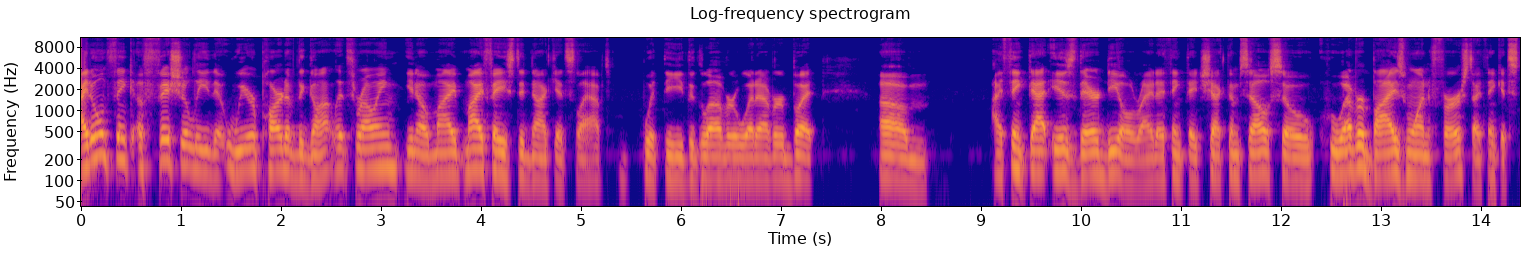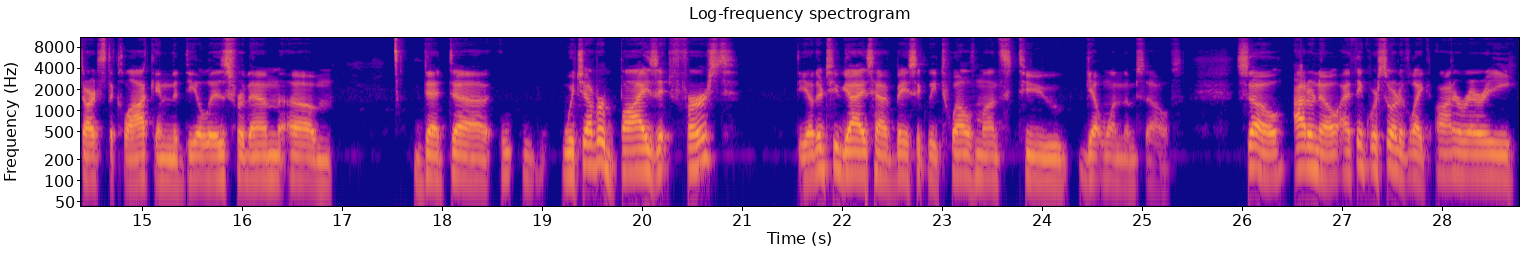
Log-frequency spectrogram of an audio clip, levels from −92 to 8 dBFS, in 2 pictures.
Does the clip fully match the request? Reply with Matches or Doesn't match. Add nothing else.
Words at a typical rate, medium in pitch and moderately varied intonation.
Doesn't match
